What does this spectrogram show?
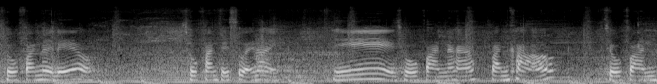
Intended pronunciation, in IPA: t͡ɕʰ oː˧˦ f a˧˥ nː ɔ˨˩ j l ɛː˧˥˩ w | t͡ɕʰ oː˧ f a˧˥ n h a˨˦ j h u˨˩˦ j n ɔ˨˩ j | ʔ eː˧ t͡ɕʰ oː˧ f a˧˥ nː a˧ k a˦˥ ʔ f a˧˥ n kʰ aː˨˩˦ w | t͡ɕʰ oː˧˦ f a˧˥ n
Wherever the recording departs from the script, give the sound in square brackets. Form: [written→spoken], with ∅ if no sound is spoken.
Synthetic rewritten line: t͡ɕʰ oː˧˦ f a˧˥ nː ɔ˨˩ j l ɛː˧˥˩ w | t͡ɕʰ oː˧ f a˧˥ n [h→s] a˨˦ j [h→s] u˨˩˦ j n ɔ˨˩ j | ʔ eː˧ t͡ɕʰ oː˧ f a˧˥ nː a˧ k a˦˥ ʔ f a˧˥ n kʰ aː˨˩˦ w | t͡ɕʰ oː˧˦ f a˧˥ n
